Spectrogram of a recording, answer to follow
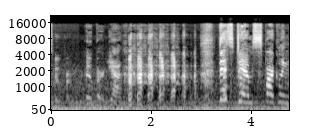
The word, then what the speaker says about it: Hooper: Hopper. 2 O's. Oh, that's Hooper.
